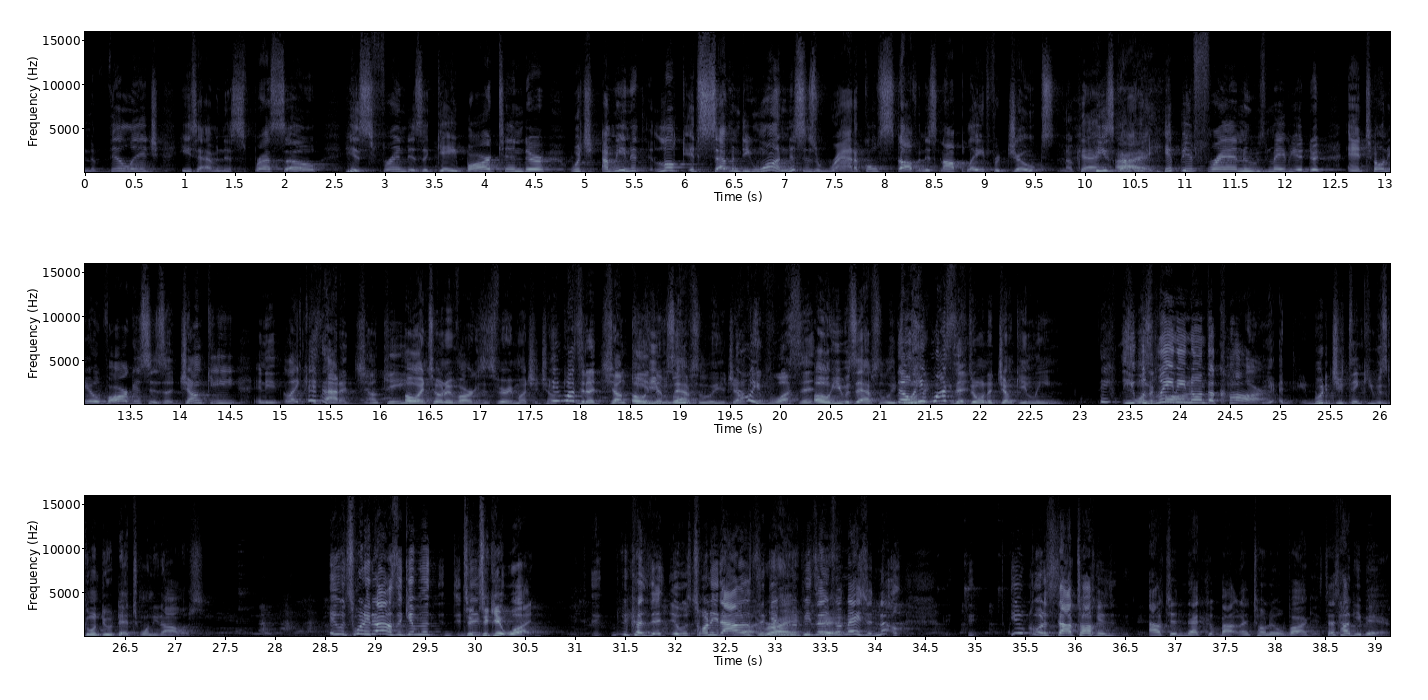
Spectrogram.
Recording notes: a special live presentation at Philadelphia's World Cafe Live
